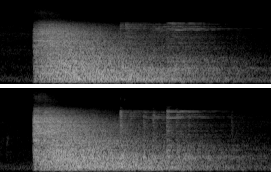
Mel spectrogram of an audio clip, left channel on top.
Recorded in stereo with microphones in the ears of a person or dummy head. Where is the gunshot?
45° right (ahead or behind), 4.5 m.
